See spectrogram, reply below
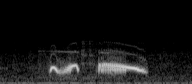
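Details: Cooing female spotted dove, used to spur males into calling: a wavering double coo followed by a long, steady coo that slides downward at the end, in a quiet setting.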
